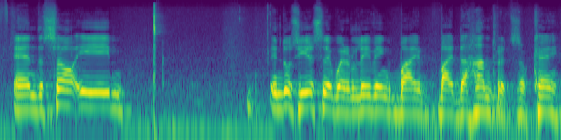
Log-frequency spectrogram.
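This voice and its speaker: This man talks very slowly with an Italian accent. His pitch varies in an ordinary way. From Italy. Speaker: professor. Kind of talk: interview. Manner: halting.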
